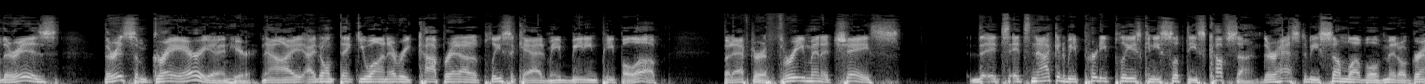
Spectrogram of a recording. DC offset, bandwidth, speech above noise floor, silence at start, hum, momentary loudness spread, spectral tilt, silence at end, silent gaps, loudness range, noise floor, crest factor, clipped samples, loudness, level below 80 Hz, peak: 0.5%; 11.5 kHz; 45 dB; 0 s; none; 4 LU; -5 dB/octave; 0 s; none; 2 LU; -61 dBFS; 14 dB; under 0.1%; -16 LUFS; -28 dBFS; -2 dBFS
